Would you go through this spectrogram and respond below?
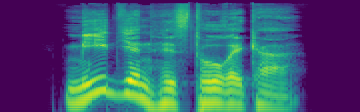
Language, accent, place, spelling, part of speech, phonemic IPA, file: German, Germany, Berlin, Medienhistoriker, noun, /ˈmeːdi̯ənhɪsˌtoːʁikɐ/, De-Medienhistoriker.ogg
- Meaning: media historian (a specialist in the history of mass media)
